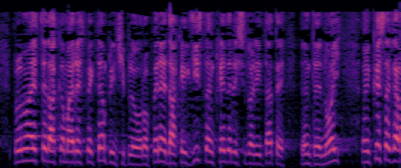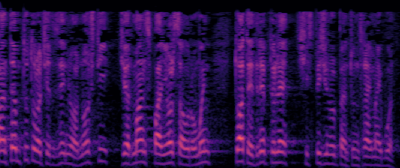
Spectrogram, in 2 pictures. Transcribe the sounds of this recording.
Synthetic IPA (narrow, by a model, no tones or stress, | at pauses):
pɾo̞blemaje̞st̪e̞d̪akəmajre̞spe̞k̚t̪əmpɾint͡ʃipileuɾo̞pe̞ne̞d̪akəe̞ɡzist̪əɨŋkɾe̞d̪e̞ɾe̞ʃit̪ɾaɾilit̪at̪e̞ɨnt̪ɾe̞no̞jɨŋkɨt̪səɡaɾant̪əmt̪ut̪uɾo̞rt͡ʃet̪ət̪senilo̞rno̞ʃt̪ɾid͡ʒe̞rmanʲspanio̞lsawɾo̞mɨnʲ | t̪oat̪e̞d̪ɾe̞p̚t̪uɾile̞ʃispɾiʒinulpent̪ɾuːnt̪ɾajmajbun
